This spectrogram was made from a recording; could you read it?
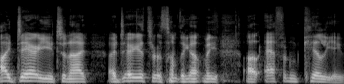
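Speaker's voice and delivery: joking, laughing put-on voice. Retelling what a performer on stage told the crowd: retelling a laughing threat. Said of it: "she's laughing the whole way through".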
